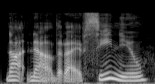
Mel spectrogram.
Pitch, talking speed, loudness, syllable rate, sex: 195 Hz, 270 wpm, -17 LUFS, 4.9 syllables/s, female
